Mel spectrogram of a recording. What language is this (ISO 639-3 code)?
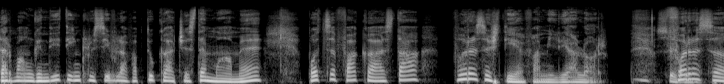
ron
